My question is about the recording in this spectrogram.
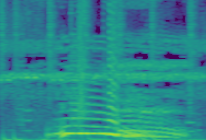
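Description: Two dogs howling. One long howl holds a steady note and then falls away, and a second howl joins about a second in and slides down beneath it.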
